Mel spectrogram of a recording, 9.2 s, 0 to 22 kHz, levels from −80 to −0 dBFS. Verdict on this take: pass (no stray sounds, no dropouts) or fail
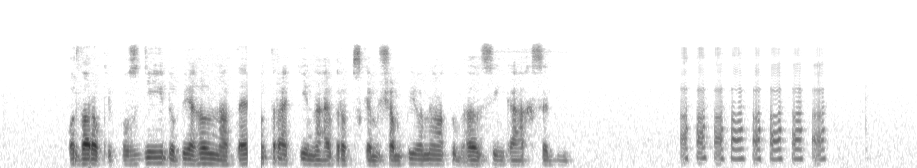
fail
